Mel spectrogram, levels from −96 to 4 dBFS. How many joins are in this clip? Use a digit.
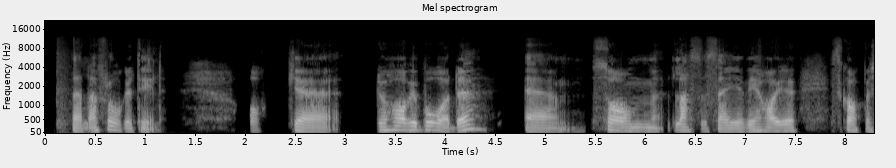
2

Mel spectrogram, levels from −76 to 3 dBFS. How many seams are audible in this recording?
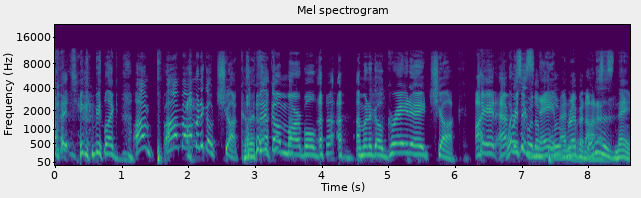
0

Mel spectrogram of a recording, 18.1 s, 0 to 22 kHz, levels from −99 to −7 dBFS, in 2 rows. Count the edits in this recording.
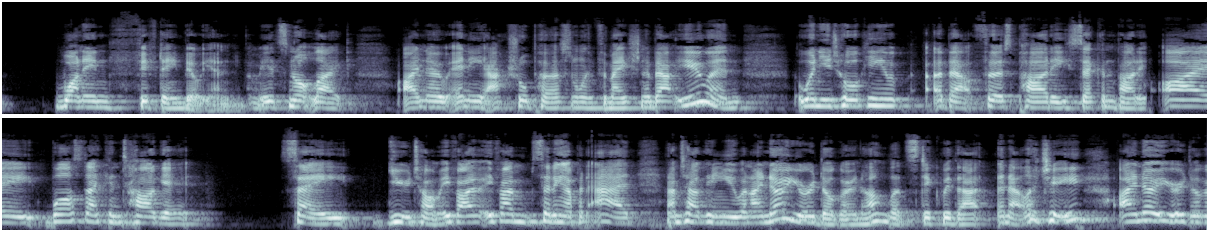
1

